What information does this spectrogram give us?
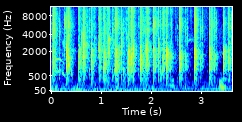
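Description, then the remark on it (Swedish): A small audience applauds to welcome guests, giving a few seconds of brisk, uneven hand clapping at a soft, steady level with no talking over it. “Okej, vi hälsar våra gäster välkomna med en stor applåd.”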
